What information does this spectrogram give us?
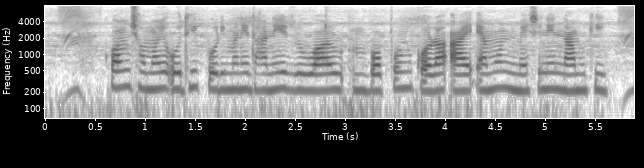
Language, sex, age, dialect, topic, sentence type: Bengali, female, 18-24, Rajbangshi, agriculture, question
